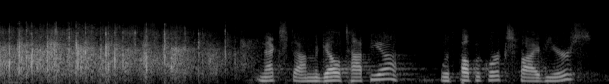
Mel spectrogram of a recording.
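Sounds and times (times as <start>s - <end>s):
audience applause at an employee service recognition during a public meeting: 0.0s - 2.6s
speech: 2.6s - 6.0s.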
